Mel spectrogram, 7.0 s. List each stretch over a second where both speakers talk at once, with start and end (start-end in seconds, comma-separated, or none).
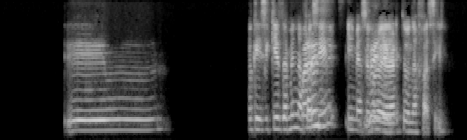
4.5-6.1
